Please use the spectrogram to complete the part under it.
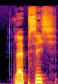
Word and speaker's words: Leipzig: Vil du si at Leipzig var en riktig uttalelse? Eller Leipzig? Leipzig.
